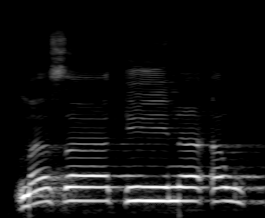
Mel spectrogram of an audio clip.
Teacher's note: ki kasrah diikuti sukun 2 harokat mad tabi'i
